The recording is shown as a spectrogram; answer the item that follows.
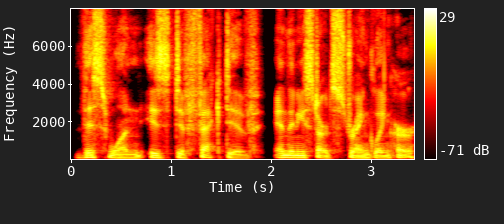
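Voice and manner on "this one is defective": leaning-in, close, secretive whisper. Narrator tells how a character leans forward to a woman, whispering. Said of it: "he leans forward and he whispers".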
